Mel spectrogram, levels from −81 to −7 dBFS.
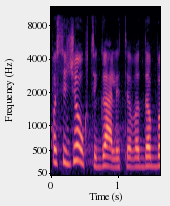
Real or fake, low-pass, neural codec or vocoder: real; 9.9 kHz; none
